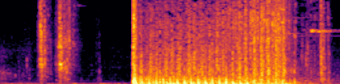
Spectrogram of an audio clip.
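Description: A gun fires full-auto in Apex Legends: after a couple of faint taps, a loud, close, sustained burst of rapid shots rattles on for over a second before cutting off, with no talking.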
